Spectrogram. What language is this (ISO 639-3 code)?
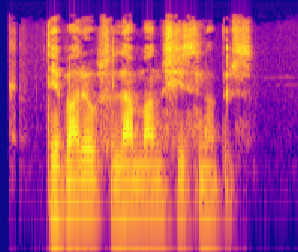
kat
